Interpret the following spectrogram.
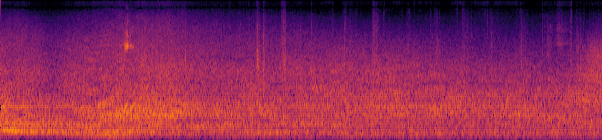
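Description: Highway traffic going by close at hand: a steady rush of tyres and engines, with a louder vehicle passing in the first few seconds.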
